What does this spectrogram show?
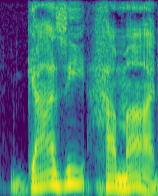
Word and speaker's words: Ghazi Hamad: So that again is, I don't want to mispronounce his name. Hang on here. It's Ghazi Hamad.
